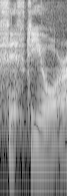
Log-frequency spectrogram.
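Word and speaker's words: øre: it's pronounced or or it's more of a ur than an o e. So, I'm going to stick with 50 or I'm going to be an ignorant so and so.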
